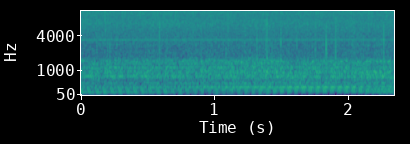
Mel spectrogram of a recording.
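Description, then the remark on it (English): A car engine roars steadily at speed, a continuous loud mid-pitched drone with a throbbing, rumbling texture and no voices. “Mario drove faster and faster. He was going home.”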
